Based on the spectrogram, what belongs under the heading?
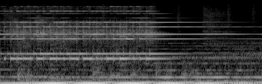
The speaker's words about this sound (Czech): A pak mi uprostřed noci zazvonil telefon.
